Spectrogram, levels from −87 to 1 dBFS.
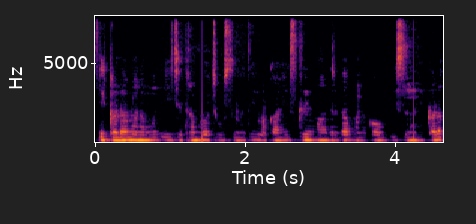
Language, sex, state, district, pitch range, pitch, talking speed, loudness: Telugu, female, Telangana, Nalgonda, 165-175 Hz, 170 Hz, 180 wpm, -28 LUFS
